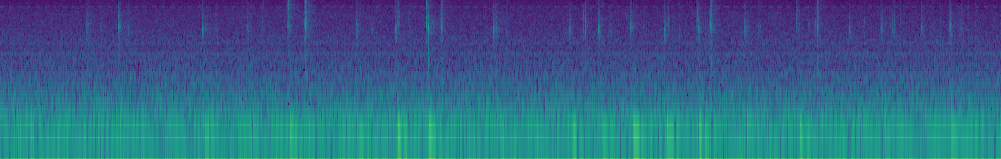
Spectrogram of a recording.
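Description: Typing on a computer keyboard: irregular runs of key clicks over a steady low hum.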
